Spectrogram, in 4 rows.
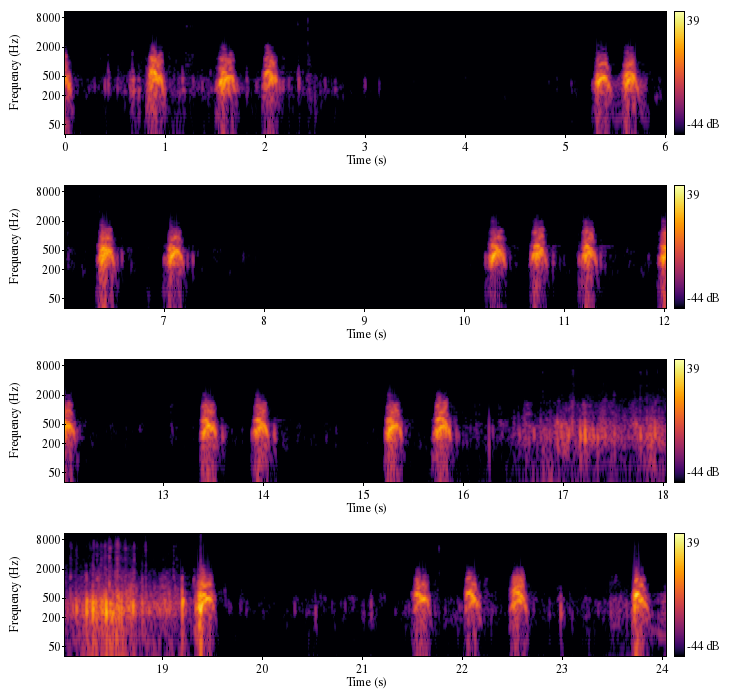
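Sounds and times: dog barking: 0:00.8 - 0:02.2, 0:05.3 - 0:07.3, 0:10.2 - 0:11.4, 0:12.0 - 0:12.3, 0:13.4 - 0:14.2, 0:15.2 - 0:16.0, 0:19.4 - 0:19.7, 0:21.5 - 0:22.8, 0:23.7 - 0:24.0.

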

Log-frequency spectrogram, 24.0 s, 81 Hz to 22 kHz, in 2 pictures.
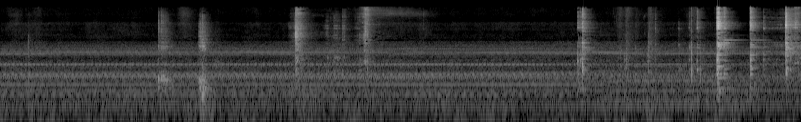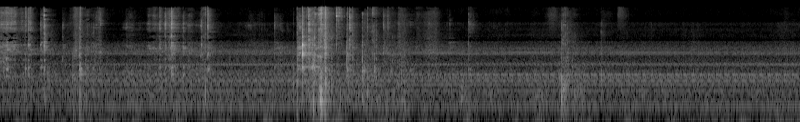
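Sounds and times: metal utensils clinking on pot: 0:10.2 - 0:13.5, 0:14.2 - 0:15.2
scraping knocks in pot: 0:10.2 - 0:15.2.

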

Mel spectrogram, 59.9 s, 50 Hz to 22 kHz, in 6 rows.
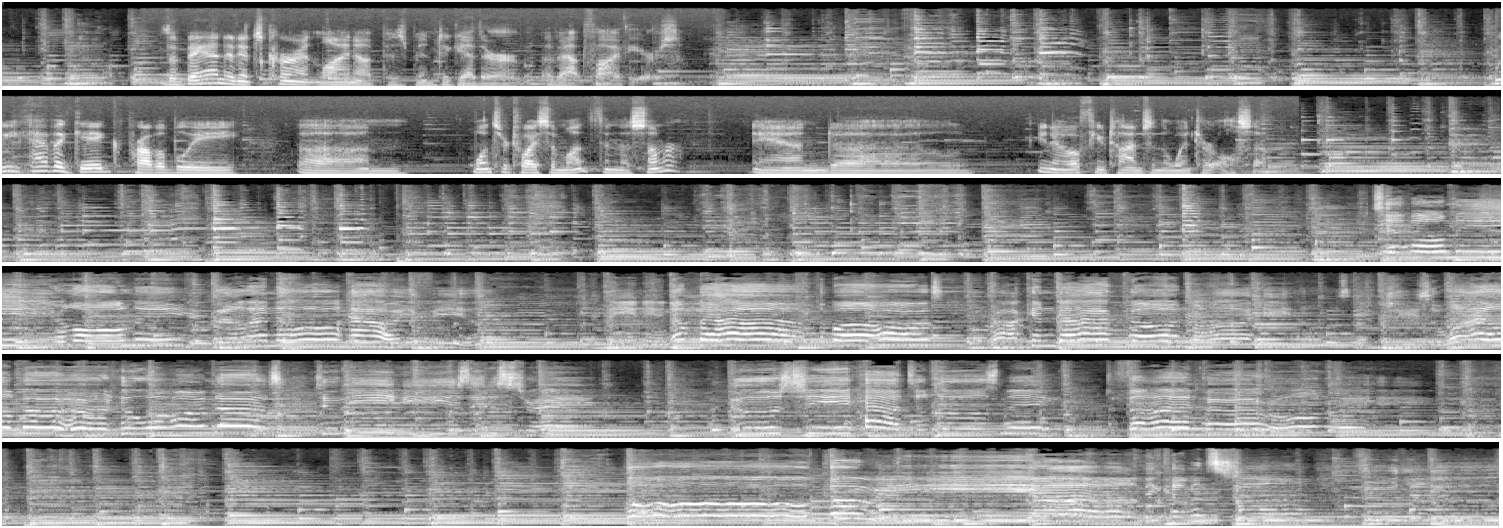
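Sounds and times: bluegrass band playing: 0:00.0 - 0:59.9
man singing: 0:15.0 - 0:18.1, 0:29.0 - 0:44.1, 0:44.7 - 0:50.1, 0:54.0 - 0:59.9.

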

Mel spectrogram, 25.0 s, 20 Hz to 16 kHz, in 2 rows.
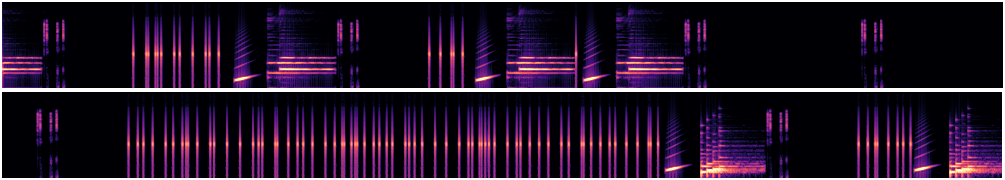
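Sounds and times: phone keyboard typing clicks: 0:00.5 - 0:00.8, 0:01.6 - 0:02.8, 0:04.2 - 0:04.5, 0:05.3 - 0:05.9, 0:08.5 - 0:08.8, 0:13.0 - 0:13.2, 0:14.1 - 0:20.8, 0:22.0 - 0:22.4, 0:23.2 - 0:24.0.

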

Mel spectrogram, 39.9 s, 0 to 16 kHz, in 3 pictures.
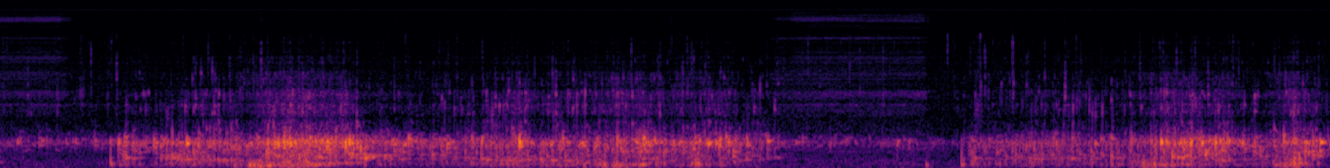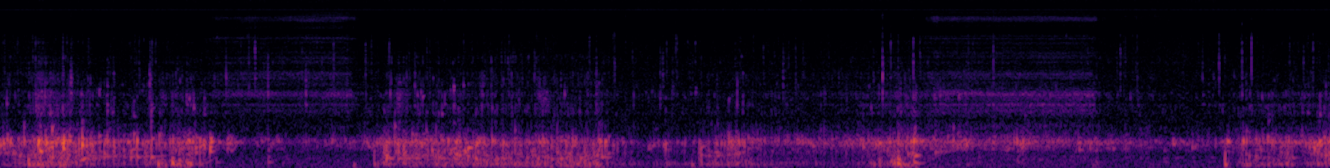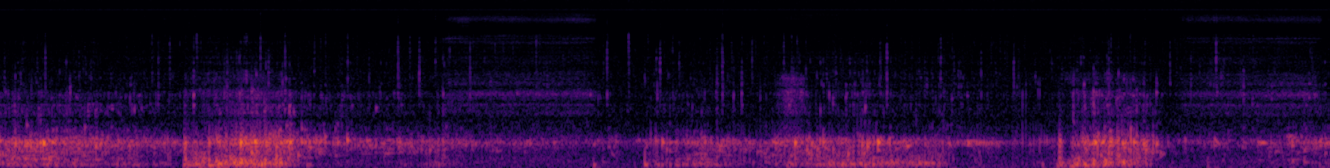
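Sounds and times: regulator hissing inhale: 0:00.0 - 0:00.9, 0:07.8 - 0:09.4, 0:15.4 - 0:17.0, 0:22.6 - 0:24.6, 0:31.0 - 0:32.8, 0:38.4 - 0:39.9
bubbling exhalation underwater: 0:01.1 - 0:07.8, 0:09.6 - 0:15.5, 0:17.0 - 0:22.6, 0:25.5 - 0:31.0, 0:33.0 - 0:36.4, 0:37.1 - 0:38.3.

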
